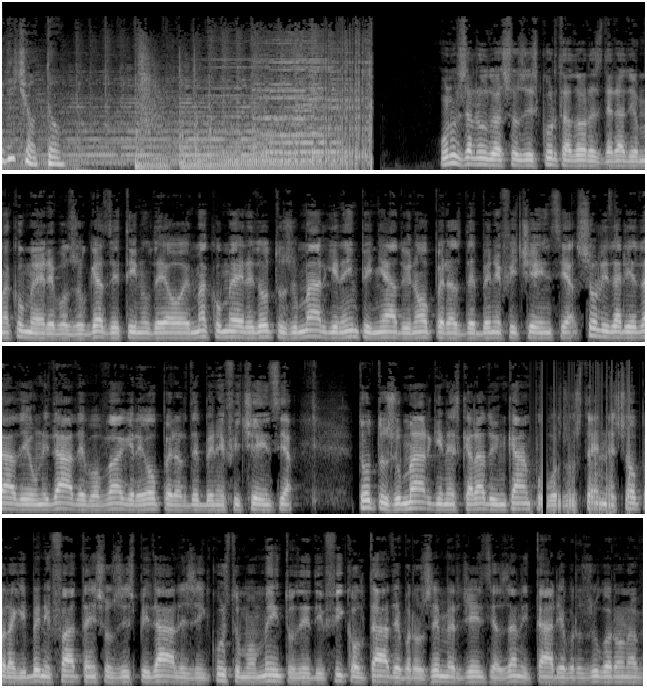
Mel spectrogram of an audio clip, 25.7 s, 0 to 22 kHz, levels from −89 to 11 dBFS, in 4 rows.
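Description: There's processor overload crackle twice, from 3.22 to 3.82 s and from 18.14 to 19.27 s. The audio breaks into gritty tearing as dozens of tiny silent gaps with hard edges pile up, which fits a machine missing its deadlines on buffers of around 10 ms.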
